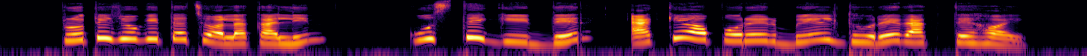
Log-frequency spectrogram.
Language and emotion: Bengali, neutral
